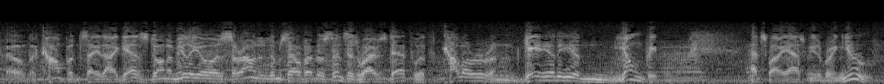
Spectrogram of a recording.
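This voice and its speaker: An actor as an evasive man, lively pitch, noisy radio. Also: moderate pace, natural voice. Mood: wistful. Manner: hesitant, trailing off. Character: evasive American man confiding a family's dark history. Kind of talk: 1970s radio drama acting. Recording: noisy, dull 1970s radio recording, car rumble.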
